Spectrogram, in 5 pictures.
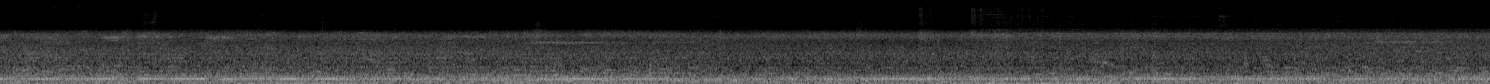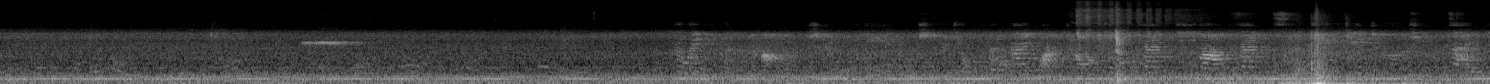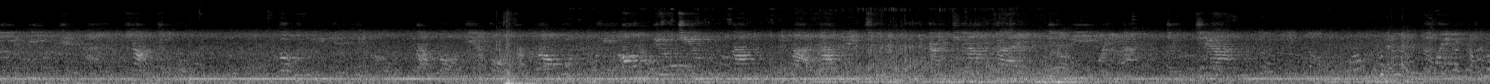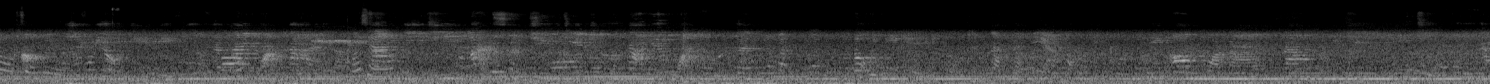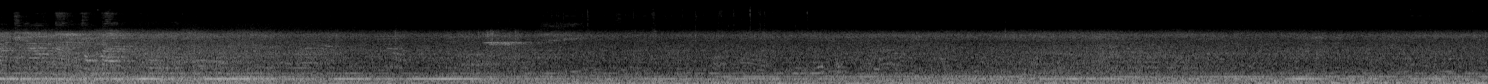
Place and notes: Xinying Station, 台南市新營區 - Walk at the station
Walk at the station, From the station hall, Through the underground road, To the station platform, Station information broadcast.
